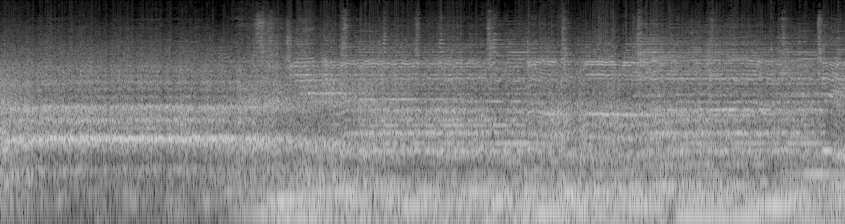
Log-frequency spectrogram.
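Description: A loud stadium crowd sings along together, a dense wash of many voices holding sustained, tuneful notes that swell from a roaring murmur into steady massed singing throughout.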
